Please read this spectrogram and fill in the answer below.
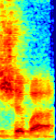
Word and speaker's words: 쉐바: 이제 2열 쇠가 그는 정확한 발음은 내일은 쉐바 입니다 걔를 시어가 그대를 은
